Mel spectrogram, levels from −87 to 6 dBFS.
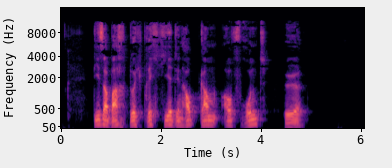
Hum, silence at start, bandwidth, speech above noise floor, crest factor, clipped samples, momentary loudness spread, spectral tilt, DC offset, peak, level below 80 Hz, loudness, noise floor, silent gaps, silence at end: none; 0.65 s; 11.5 kHz; 62 dB; 24 dB; under 0.1%; 12 LU; -5 dB/octave; under 0.1%; -4 dBFS; -52 dBFS; -25 LUFS; -87 dBFS; none; 1.25 s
